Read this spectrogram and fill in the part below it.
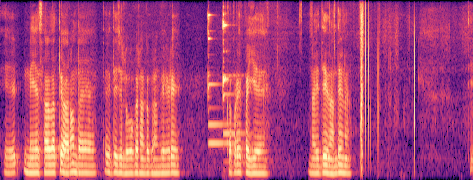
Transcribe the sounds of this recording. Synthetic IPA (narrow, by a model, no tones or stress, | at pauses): t̪eːneːsaːld̪aːt̪ɪaːɾɦõːnd̪aːɛːt̪eːɪd̪eːt͡ʃloːkɾəŋɡbəɾəŋɡd͡ʒeːɽeː | kəpɽeːpaːiːɛː | naːid̪eːɡãːnd̪eːna | t̪eː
